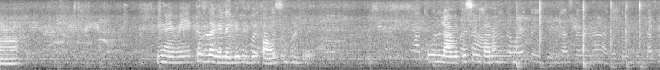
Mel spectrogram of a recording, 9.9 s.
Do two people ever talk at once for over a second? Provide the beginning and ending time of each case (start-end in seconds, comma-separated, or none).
3.0-4.5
